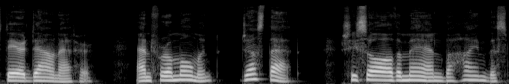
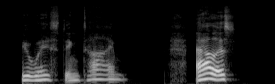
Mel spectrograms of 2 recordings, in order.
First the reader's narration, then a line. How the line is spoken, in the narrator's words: her voice broke this time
